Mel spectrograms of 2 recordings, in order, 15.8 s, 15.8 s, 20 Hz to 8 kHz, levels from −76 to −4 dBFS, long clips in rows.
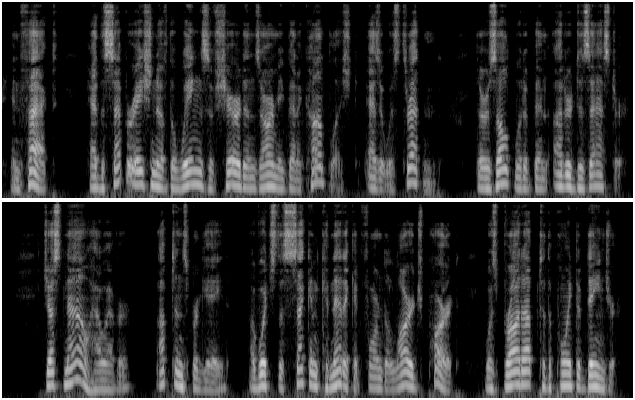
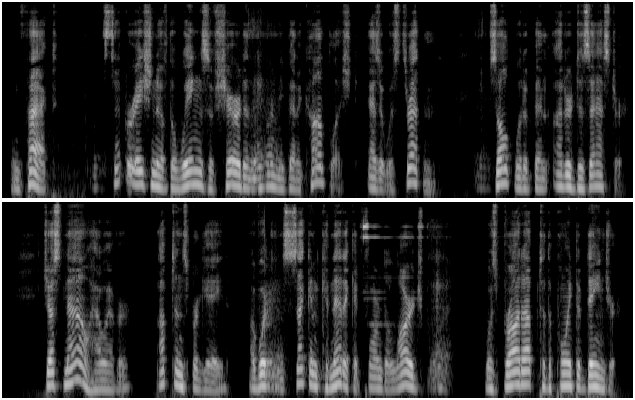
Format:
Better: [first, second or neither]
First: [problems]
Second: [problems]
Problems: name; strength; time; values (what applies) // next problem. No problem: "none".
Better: first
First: none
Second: noise reduction (neural mask model DeepFilterNet 3)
